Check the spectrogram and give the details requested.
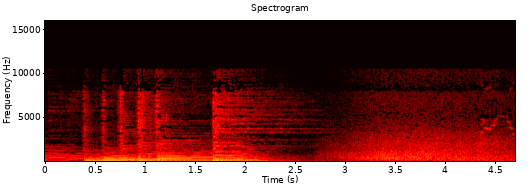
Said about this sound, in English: For billions of years, ocean waves have lapped the shore.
